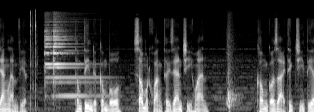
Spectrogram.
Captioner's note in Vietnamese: chuông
